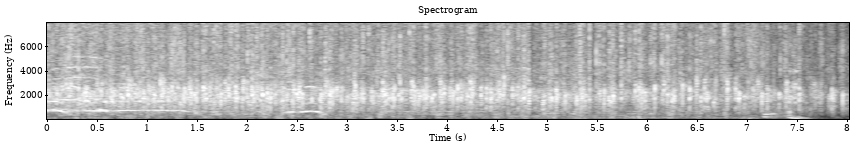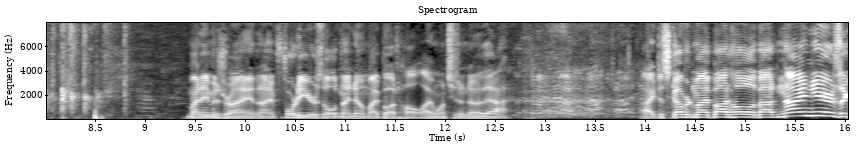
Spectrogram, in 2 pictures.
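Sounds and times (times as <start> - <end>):
audience clapping: 0.0 - 9.0
laughter: 6.8 - 7.8, 12.6 - 14.4
speech: 9.4 - 12.8, 14.0 - 16.0.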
